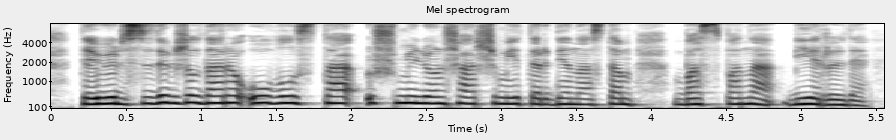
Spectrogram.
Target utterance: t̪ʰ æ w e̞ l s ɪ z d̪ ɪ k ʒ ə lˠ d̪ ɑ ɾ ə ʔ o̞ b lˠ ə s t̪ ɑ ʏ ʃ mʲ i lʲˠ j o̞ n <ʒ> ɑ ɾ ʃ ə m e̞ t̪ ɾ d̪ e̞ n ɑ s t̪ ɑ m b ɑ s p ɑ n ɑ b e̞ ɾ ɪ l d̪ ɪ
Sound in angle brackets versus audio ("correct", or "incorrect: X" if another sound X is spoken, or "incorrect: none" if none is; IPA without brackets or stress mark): incorrect: ʃ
